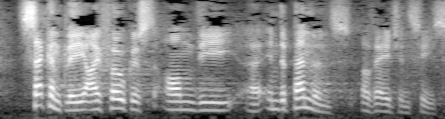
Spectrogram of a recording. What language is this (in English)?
English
